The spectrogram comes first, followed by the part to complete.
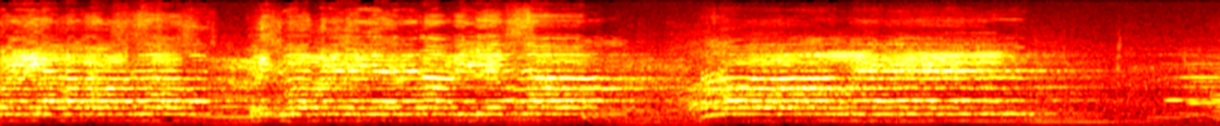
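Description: A choir singing a slow liturgical chant in long held notes, moving to a new pitch every few seconds.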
